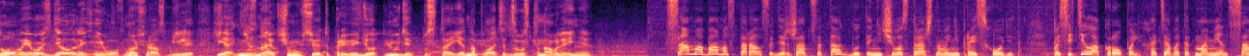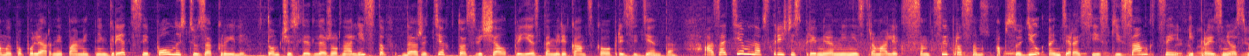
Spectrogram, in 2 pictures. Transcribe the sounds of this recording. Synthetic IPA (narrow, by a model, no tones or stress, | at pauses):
no̞vəjɪvo̞zʲdʲe̞lˠəlʲɪʔɪjɪvo̞vno̞fʲrɐzbʲilʲɪjanʲɪznajʊkt͡ɕɪmufsʲɵɛt̪əpɾʲɪvʲɪdʲo̞t̪lʲudʲɪpəst̪ɐjanːəplˠatʲət̪zəvəst̪ənavlʲenʲɪjə̰ | samɐbaməst̪ɐɾalˠsʲədʲɪrʐat̪sːət̪ak̚but̪ːənʲɪt͡ɕɪvo̞st̪ɾaʂnəvənʲɪpɾəɪsxo̞dʲɪt̪ | pəsʲɪtʲilˠɐkɾo̞pəlʲxɐtʲavɛt̪ət̪mɐmʲe̞nt̪samɨjpəpʊlʲarnɨjpamʲɪtʲnʲɪk̚ɡɾʲe̞t̪sɨɪpo̞lˠnəsʲtʲjʊzɐkɾɨlʲɪft̪o̞mt͡ɕɪsʲlʲe̞d̪lʲɐʐʊrnɐlʲist̪əfd̪aʐɨtʲe̞xkt̪oɐsvʲɪɕːalˠpɾʲɪje̞st̪ɐmʲɪɾʲɪkanskəvəpɾʲɪzʲɪdʲe̞nt̪əɐ̰zɐtʲe̞mnɐfst̪ɾʲet͡ɕɪspɾʲɪmʲjeɾəmʲːɪnʲist̪ɾəmɐlʲɪksəmt̪sɨpɾəsəmɐpsʊdʲilˠɐnʲtʲɪɾɐsʲijskʲɪjəsankt̪sɨɪipɾəɪzʲnʲo̞s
